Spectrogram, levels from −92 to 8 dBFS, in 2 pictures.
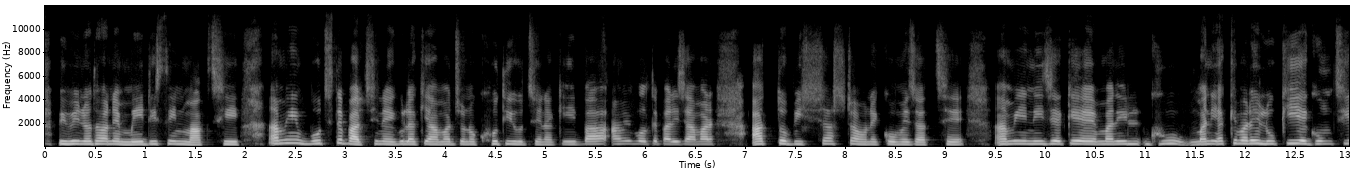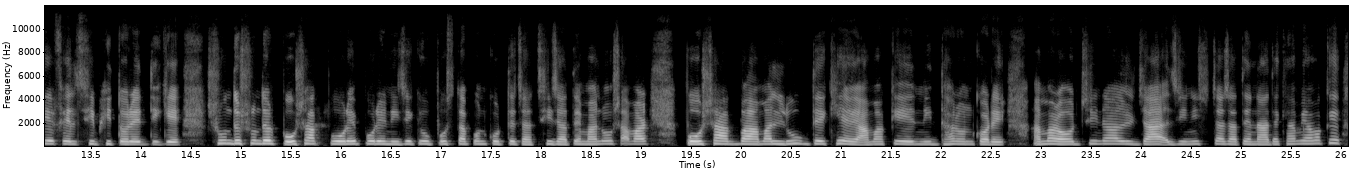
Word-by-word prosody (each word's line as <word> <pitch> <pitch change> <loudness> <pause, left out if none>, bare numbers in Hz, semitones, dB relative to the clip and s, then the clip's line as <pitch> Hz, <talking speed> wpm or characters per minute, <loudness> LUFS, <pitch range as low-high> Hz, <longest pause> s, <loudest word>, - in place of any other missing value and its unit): বিভিন্ন 225 0 +4
ধরনের 225 -2 +2
মেডিসিন 215 +2 0
মাখছি। 185 +3 +1 0.5
আমি 275 +3 +2 0.2
বুঝতে 255 +4 -1
পারছি 205 0 +5
না - - 0
এগুলো 210 +1 +1
কি 225 - +1
আমার 205 +1 -1
জন্য 205 -1 -2
ক্ষতি 225 0 -2
হচ্ছে 205 +1 -4
নাকি? 195 +2 -7 0.2
বা 220 0 +4 0.2
আমি 230 +1 -6
বলতে 225 0 -2
পারি 210 0 +2
যে, - - -2
আমার 210 0 0 0.5
আত্মবিশ্বাসটা 225 +1 -3
অনেক 200 -1 -5
কমে 200 -1 0
যাচ্ছে। 190 +1 -3 0.5
আমি 235 +2 0 0.2
নিজেকে 230 +1 +1 0.3
মানি 220 +1 +2 0.3
ঘু 230 +3 -4 0.3
মানে 210 +2 +2
একেবারে 255 +2 +2
লুকিয়ে 250 +2 +1
গুমচিয়ে 235 +2 -2
ফেলছি 215 -1 -1
ভিতরের 210 -2 +2
দিকে। 200 0 +2 0.4
সুন্দর, 260 0 +2
সুন্দর 255 0 +5
পোশাক 220 +4 +4
পরে, 225 0 +5
পরে 230 -1 +4
নিজেকে 220 +2 -2
উপস্থাপন 220 0 -2
করতে 215 0 0
চাচ্ছি। 195 -1 -2 0.2
যাতে 200 -1 0
মানুষ 235 +3 -2
আমার 220 0 +2 0.4
পোশাক 220 +1 +6
বা 220 - +6
আমার 220 +1 +1
লুক 245 +2 -2 0.2
দেখে 235 +2 +1 0.2
আমাকে 210 +3 -3 0.2
নির্ধারণ 205 +2 -5
করে। 200 -1 +2 0.4
আমার 225 +2 +2
অরজিনাল 235 +3 -4 0.2
যা 205 -1 +4 0.2
জিনিসটা 215 +2 -7
যাতে 210 +1 -2
না - - +3
দেখে। 210 +1 -7
আমি 245 +1 -5
আমাকে 260 +3 -4
220 Hz, 150 wpm, -24 LUFS, 205-235 Hz, 0.5 s, পোশাক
